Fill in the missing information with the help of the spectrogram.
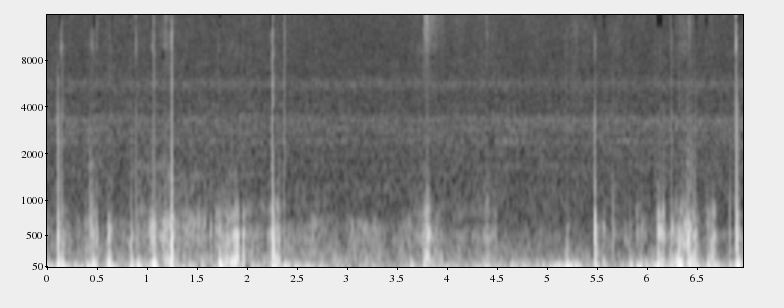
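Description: Long nails tap and scratch on the metal mesh capsule guards of a Zoom H5 handheld recorder's X/Y microphone capsule. Short, sharp, irregular taps land close to the mic as dull, boomy thumps, with soft scratching and rustling between them. The taps die away almost instantly.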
